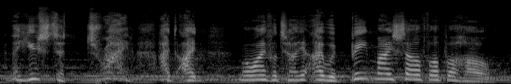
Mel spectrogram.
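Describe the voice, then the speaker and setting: Pastor, man, middle-aged, higher register, self-mocking preacher, music bed behind. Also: animated, moderate pace. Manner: humorous self-deprecating storytelling. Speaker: senior pastor. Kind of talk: sermon. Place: church auditorium.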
